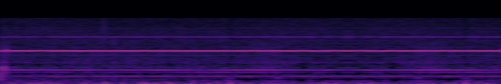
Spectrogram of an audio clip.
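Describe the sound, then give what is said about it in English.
Steady hum and constant tones from central office power supply noise on a North American ground start telephone line with no talk battery. The buzz is faint and unbroken, with no voices. “In some places, there are significant power supply noises from the CO, as there are here.”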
